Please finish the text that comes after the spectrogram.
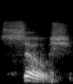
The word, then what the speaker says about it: Socs: by the way so the socs that you see in there is pronounced soch because it stands for social but i'm fully accepting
